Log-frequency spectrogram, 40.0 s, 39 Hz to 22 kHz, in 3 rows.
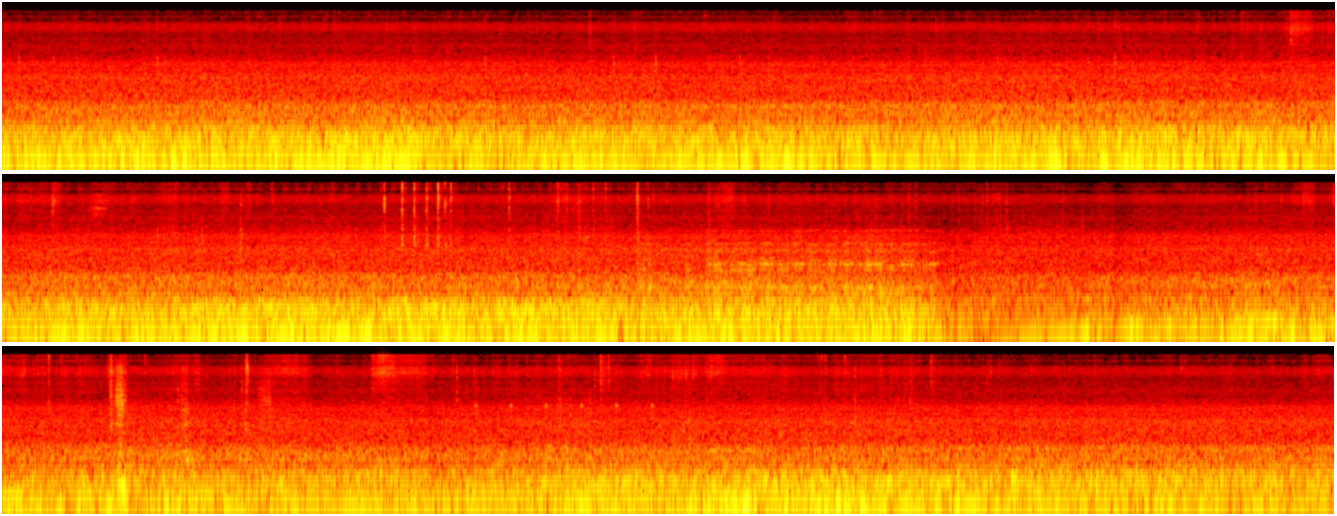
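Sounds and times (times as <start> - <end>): vehicle rumble from inside: 0.0 - 39.9
faint whine: 18.9 - 24.1.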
